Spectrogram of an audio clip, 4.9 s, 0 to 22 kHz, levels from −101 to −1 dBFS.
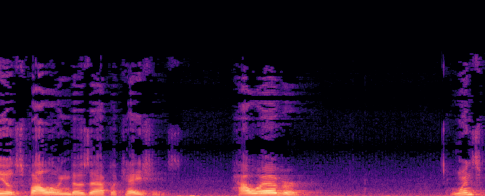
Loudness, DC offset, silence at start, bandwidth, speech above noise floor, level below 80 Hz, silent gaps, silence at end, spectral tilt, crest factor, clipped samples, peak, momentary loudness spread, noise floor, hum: -18 LUFS; under 0.1%; 0 s; 14.5 kHz; 25 dB; -44 dBFS; none; 0 s; -7 dB/octave; 18 dB; under 0.1%; -2 dBFS; 16 LU; -43 dBFS; none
